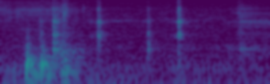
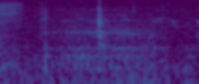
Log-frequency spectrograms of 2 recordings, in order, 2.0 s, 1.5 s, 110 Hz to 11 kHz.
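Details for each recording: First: Antique Vienna Regulator wall clock with the case bottom moved sideways. Ticks are unevenly spaced with alternating long and short gaps; the meter reads 40%, out of beat and will not run. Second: Antique Vienna Regulator wall clock after installing the movement and time-side weight, with the ticks amplified. Crisp, regular ticks with no limping gap; the beat meter reads 2%, so the clock is in beat.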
